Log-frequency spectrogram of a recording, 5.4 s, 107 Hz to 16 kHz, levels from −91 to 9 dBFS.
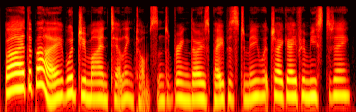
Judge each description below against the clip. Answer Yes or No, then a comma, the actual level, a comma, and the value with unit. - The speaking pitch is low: No, high, 215 Hz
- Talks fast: Yes, fast, 215 wpm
